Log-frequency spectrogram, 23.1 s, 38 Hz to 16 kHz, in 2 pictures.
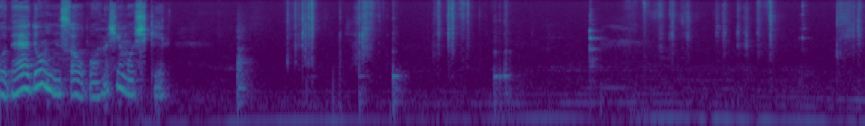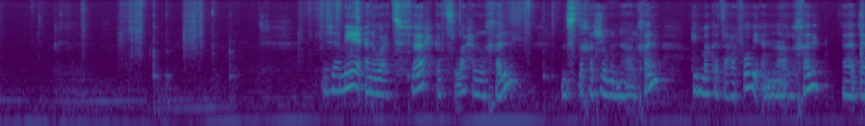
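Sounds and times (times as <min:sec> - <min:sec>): knife cutting apples: 0:03.7 - 0:06.9, 0:08.3 - 0:14.8, 0:15.5 - 0:19.3.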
